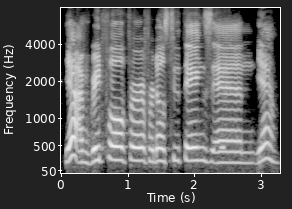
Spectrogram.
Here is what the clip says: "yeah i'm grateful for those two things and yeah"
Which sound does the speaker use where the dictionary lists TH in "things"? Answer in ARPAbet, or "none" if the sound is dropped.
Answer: TH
